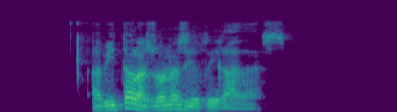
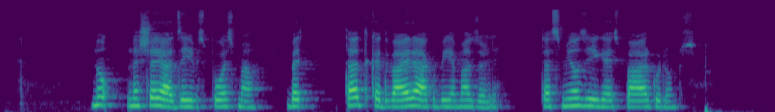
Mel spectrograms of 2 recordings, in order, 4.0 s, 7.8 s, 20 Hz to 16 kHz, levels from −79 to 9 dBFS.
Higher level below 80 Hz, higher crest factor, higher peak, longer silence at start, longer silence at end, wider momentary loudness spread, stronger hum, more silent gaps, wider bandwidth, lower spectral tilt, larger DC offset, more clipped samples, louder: second, -68 dBFS vs -58 dBFS; about the same, 22 dB vs 18 dB; about the same, -4 dBFS vs -4 dBFS; second, 0.75 s vs 0.9 s; first, 1.15 s vs 0.65 s; first, 16 LU vs 13 LU; neither; neither; second, 7.8 kHz vs 11.5 kHz; about the same, -6 dB/octave vs -6.5 dB/octave; neither; neither; about the same, -22 LUFS vs -21 LUFS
